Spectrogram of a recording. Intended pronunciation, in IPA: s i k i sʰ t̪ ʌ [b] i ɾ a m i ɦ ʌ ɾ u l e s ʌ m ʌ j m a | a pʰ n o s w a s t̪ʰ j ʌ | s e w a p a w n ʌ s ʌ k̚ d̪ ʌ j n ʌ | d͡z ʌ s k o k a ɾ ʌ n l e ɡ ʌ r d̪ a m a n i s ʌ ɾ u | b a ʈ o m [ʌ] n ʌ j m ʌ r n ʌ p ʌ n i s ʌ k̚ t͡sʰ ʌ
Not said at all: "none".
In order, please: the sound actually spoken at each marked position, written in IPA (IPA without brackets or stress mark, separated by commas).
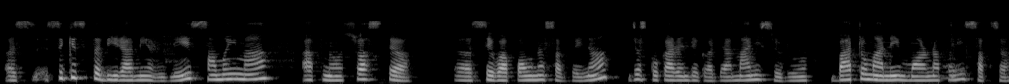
b, a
